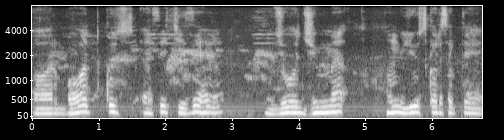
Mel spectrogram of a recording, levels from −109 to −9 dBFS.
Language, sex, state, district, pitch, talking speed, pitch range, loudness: Hindi, male, Maharashtra, Mumbai Suburban, 145 Hz, 125 wpm, 130-155 Hz, -15 LUFS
